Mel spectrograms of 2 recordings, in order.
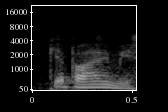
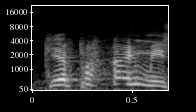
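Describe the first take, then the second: First: It is said in a soft, gentle voice. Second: It is said in a firm, forceful voice. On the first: The speaker calls it wrong. "I just said that in a really gentle voice" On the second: The speaker calls it right. "I think it was probably quite a bit more straightforward"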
